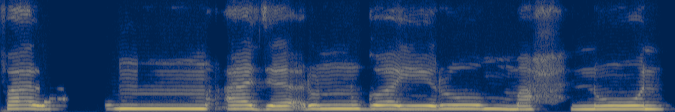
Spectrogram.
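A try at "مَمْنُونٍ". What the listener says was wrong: Mamnun. Nah, ini huruf mim. Ini mim, mim, huruf mim, mam, mamam.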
